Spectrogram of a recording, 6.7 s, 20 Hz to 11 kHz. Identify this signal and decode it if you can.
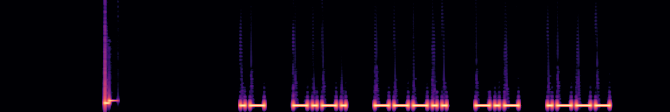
Morse code, heard as a keyed tone, about 25 wpm, spaced as for 18 wpm, 700 Hz. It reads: AC8KJ
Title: USA Call Signs - 2x Character Spacing - 25wpm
